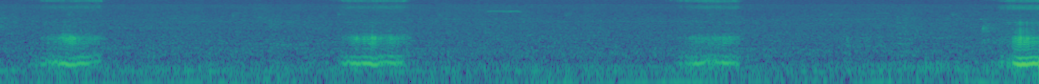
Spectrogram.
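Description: A Shih Tzu snores in low, rumbling bursts roughly every four seconds.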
